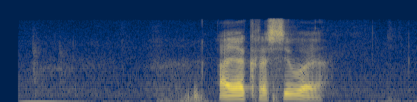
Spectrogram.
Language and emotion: Russian, neutral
